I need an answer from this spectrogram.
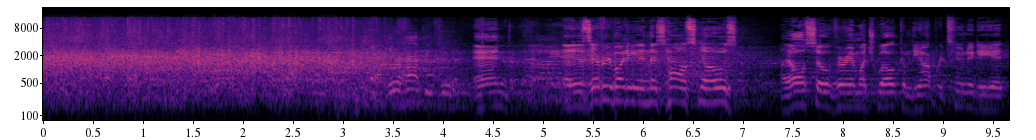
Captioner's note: applause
